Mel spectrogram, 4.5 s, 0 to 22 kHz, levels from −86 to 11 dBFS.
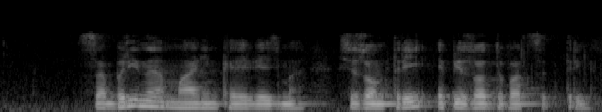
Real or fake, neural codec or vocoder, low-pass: real; none; 7.2 kHz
